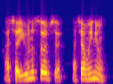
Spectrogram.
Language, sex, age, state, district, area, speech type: Kashmiri, male, 45-60, Jammu and Kashmir, Budgam, urban, conversation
